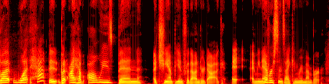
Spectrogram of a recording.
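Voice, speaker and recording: With an American accent, a woman talks at a moderate pace and medium pitch, her intonation lively and the sound dry and close with no echo. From US Midwest, suburbs of Kansas City. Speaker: farm policy advocate. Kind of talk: interview. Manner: halting.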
